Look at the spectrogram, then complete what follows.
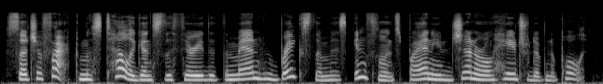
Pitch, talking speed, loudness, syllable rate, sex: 235 Hz, 220 wpm, -19 LUFS, 5.5 syllables/s, female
